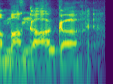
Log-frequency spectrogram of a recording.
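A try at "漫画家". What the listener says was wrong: Mangaka is ka, not ga.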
